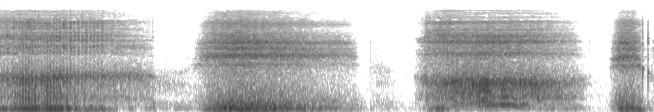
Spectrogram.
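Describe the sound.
A voice imitates snoring with three long, breathy, rasping breaths separated by short pauses, then one brief, sharper snort-like breath at the end.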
